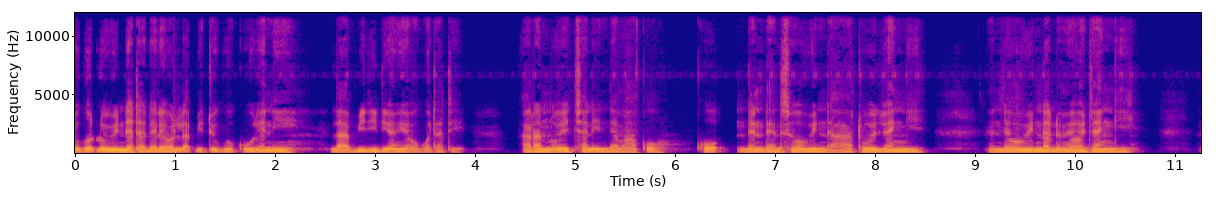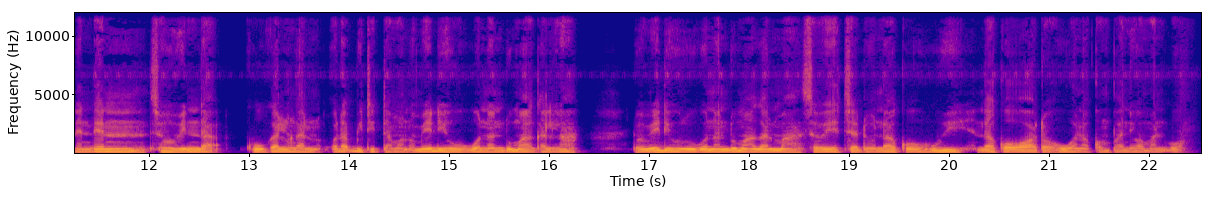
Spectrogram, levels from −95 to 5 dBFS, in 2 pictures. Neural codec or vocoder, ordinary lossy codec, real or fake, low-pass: none; none; real; none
